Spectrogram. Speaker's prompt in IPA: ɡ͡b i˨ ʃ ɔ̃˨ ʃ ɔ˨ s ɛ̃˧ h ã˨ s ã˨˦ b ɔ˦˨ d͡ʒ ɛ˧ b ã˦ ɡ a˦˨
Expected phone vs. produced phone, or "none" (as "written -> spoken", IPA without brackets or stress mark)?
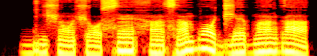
none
